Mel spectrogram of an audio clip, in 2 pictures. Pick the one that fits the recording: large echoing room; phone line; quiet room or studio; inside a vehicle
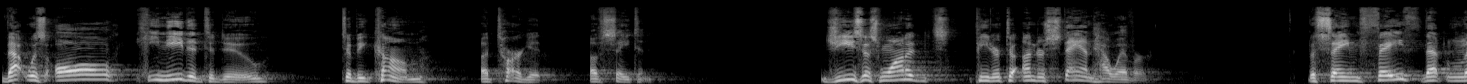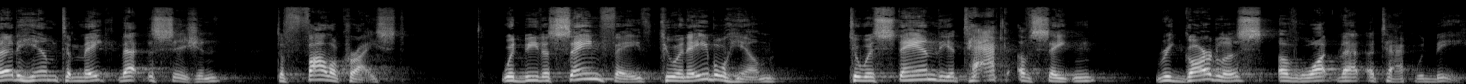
large echoing room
